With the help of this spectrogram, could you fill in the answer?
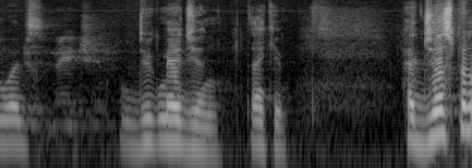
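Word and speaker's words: Deukmejian: General George helped me out with the uh pronunciation would Duke Duke Magan thank you had just been elected to succeed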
